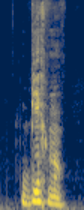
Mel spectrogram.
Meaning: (adjective) of Burma; Burmese; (noun) 1. Burmese (language) 2. Birman (cat)
- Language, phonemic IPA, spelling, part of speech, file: French, /biʁ.mɑ̃/, birman, adjective / noun, LL-Q150 (fra)-birman.wav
